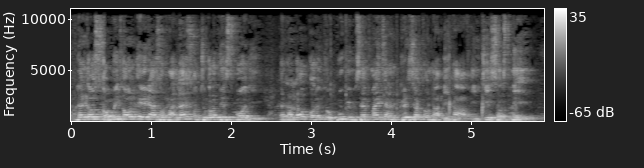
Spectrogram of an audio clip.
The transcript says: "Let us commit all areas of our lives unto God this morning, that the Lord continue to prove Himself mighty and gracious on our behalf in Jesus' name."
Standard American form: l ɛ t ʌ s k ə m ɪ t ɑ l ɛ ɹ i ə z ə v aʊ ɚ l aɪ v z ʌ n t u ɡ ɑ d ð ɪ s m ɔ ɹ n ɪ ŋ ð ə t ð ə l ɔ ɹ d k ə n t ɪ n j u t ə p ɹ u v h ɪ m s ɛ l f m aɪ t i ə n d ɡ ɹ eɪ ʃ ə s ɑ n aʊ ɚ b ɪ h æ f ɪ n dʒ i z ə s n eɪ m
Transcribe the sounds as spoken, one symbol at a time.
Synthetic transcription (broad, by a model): l ɛ t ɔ s k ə m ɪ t ɑ l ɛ ɹ i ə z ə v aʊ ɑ l aɪ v s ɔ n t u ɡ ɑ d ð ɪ s m ɔ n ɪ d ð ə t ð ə l ɔ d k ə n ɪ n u t ə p u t h ɪ m s ɛ l f m aɪ t i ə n ɡ ɹ eɪ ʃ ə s ɑ n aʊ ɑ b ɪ h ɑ f ɪ n dʒ i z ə s n eɪ m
